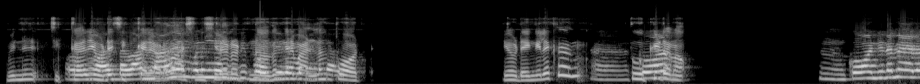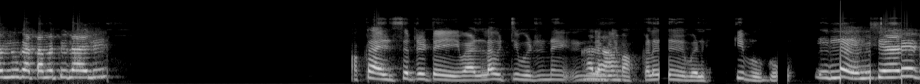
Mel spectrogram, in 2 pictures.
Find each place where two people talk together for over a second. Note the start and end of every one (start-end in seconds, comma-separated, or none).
0.7-3.5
